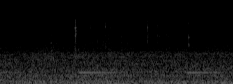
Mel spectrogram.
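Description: A Kia hybrid's interior warning chime: a faint, single-pitched beep of about half a second, repeating about once a second.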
